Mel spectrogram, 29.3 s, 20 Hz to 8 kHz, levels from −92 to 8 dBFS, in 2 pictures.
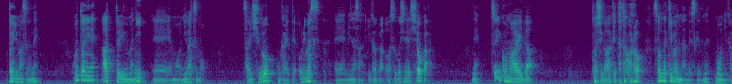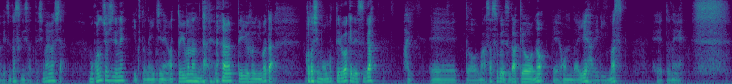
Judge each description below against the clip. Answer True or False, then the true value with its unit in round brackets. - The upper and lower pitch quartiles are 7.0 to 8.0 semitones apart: False (5.4 semitones)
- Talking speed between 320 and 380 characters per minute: True (340 characters per minute)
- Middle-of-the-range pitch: False (105 Hz)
